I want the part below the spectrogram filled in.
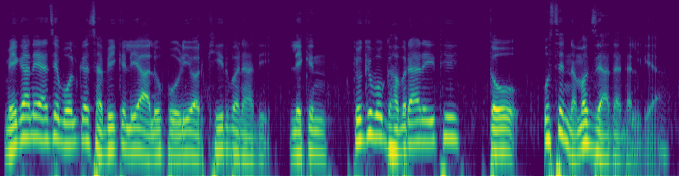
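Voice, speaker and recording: A man's voice: on the low side, animated, normal speed, dark tone. A man reading scripted narration for a cartoon family story.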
